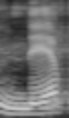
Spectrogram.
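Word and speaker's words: knave: अच्छा मैंने नेव पढ़ा, नेव, क्योंकि ये आ गया ना KN, तो के साइलेंट होता है इसमें भी के साइलेंट है।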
